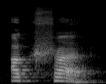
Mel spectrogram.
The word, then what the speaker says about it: अक्षर: इसी प्रकार से अक्षर, अक्षर बोलेंगे तो अशुद्ध हो जाएगा, अक्षर ये शुद्ध होगा। यज्ञ, ज्ञान, विज्ञान ये शुद्ध हैं और यज्ञ, ज्ञान, विज्ञान ये अशुद्ध हो जाएगा।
